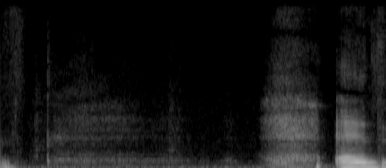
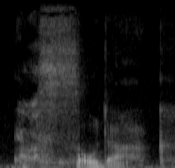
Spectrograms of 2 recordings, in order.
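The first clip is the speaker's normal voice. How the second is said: hushed whisper; 10 dB quieter, slower than usual. Real, not acted. Reliving a dark moment, whispering.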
